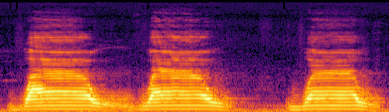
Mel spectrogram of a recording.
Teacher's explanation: দুই ঠোঁট গোল করিয়া মুখ খোলা রাখিয়া ওয়াও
